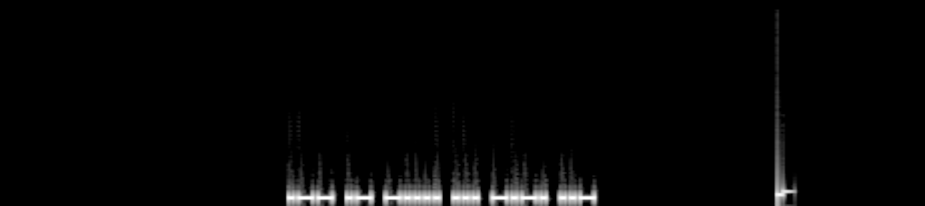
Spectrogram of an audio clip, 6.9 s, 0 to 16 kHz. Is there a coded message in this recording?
Yes: Morse code from 2.2 to 4.4 s, heard as a keyed tone, about 32 wpm, 700 Hz. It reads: WA6SCU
